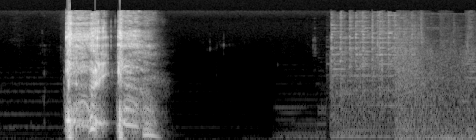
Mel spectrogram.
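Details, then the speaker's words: Two harsh, loud adult coughs in quick succession from a cough that has been acting up for hours and won't go away, which the person feels unable to control; faint music follows. "it feels like you have no control over when you cough and and you know how much it affects you at all"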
